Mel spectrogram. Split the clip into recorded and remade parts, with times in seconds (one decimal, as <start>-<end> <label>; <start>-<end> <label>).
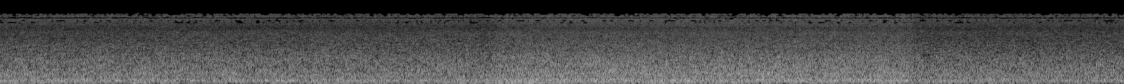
0.0-11.2 recorded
